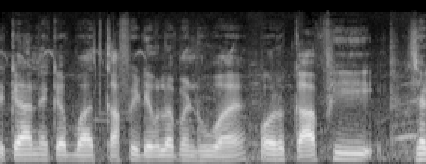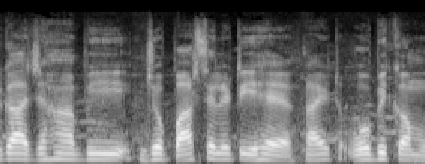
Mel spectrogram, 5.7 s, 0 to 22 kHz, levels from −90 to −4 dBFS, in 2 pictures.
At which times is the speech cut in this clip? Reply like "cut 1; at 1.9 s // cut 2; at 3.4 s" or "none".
cut 1; at 1.6 s // cut 2; at 2.6 s // cut 3; at 3.7 s // cut 4; at 4.8 s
